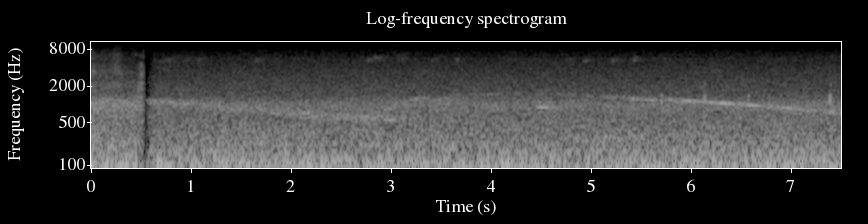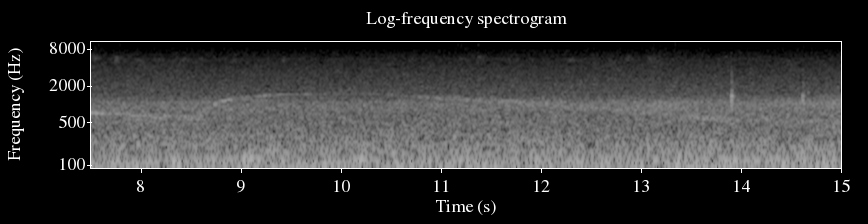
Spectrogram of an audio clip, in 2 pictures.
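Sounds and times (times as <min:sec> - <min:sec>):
faint siren wailing: 0:00.0 - 0:15.0.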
